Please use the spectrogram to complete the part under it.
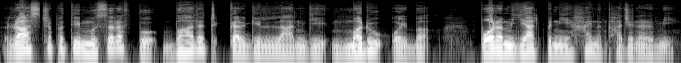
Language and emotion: Manipuri, neutral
